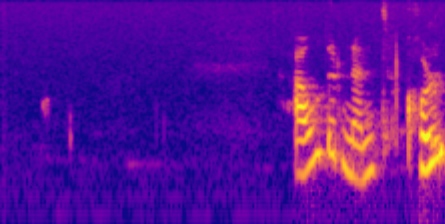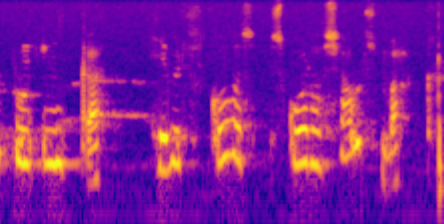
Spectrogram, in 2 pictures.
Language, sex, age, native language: Icelandic, male, 11, Icelandic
